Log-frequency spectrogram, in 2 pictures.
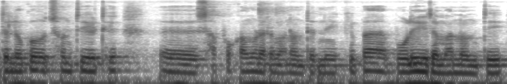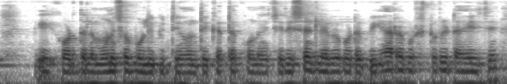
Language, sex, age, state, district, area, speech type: Odia, male, 30-45, Odisha, Koraput, urban, spontaneous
